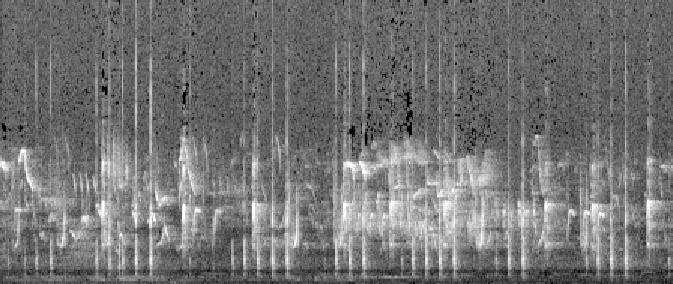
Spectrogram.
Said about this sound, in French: Un peu plus haut, à sa gauche, apparaît un pique-épêche, un habile charpentier qui sait travailler l'écorce pour rechercher les larves et les insectes. Ses coups de bec contre le bois s'entendent de très loin.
